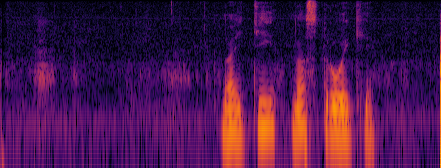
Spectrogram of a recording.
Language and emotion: Russian, neutral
